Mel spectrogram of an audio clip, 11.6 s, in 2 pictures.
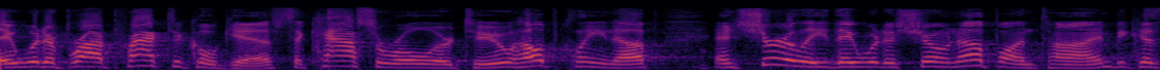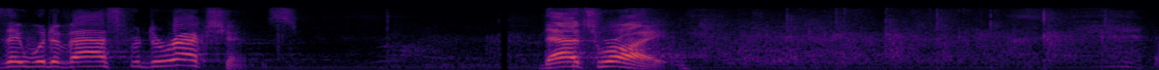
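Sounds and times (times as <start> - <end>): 
speech: 0.0 - 7.4, 8.5 - 9.4
audience applause: 8.9 - 11.5.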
